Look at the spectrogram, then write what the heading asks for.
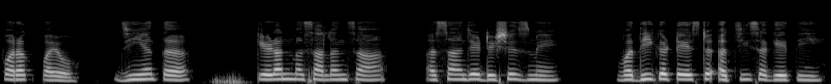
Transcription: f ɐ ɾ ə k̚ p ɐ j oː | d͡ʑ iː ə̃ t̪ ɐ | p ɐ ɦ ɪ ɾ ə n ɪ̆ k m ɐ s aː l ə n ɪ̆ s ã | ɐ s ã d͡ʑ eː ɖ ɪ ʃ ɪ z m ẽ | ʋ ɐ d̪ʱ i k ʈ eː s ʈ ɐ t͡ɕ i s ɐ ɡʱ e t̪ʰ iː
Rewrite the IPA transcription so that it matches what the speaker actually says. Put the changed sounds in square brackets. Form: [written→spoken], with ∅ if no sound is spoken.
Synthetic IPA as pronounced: f ɐ ɾ ə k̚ p ɐ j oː | d͡ʑ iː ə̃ t̪ ɐ | [p→k] ɐ ɦ ɪ [ɾ→ɽ] ə n ɪ̆ [k→∅] m ɐ s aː l ə n ɪ̆ s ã | ɐ s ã d͡ʑ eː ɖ ɪ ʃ ɪ z m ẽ | ʋ ɐ d̪ʱ [i→iː] k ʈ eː s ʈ ɐ t͡ɕ i s ɐ ɡʱ e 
